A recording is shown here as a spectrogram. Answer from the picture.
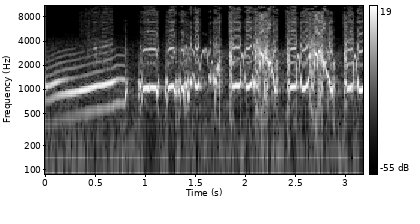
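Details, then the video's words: Green pigeon whistling: a steady rising tone gives way to a rapid, warbling string of looping whistled notes at an even pace. "SUARA BURUNG PUNAI"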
